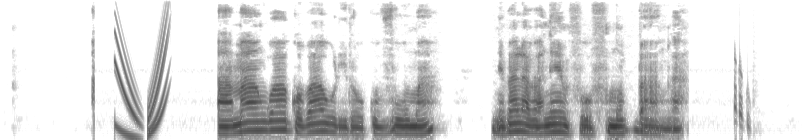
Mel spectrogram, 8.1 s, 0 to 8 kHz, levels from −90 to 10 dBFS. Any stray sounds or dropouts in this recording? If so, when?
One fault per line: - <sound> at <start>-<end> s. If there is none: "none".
- chirp at 1.2-1.7 s
- chirp at 7.4-7.5 s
